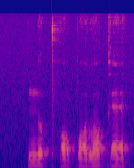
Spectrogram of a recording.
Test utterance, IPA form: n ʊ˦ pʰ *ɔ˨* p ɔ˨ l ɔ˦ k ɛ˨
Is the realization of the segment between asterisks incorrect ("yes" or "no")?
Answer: no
